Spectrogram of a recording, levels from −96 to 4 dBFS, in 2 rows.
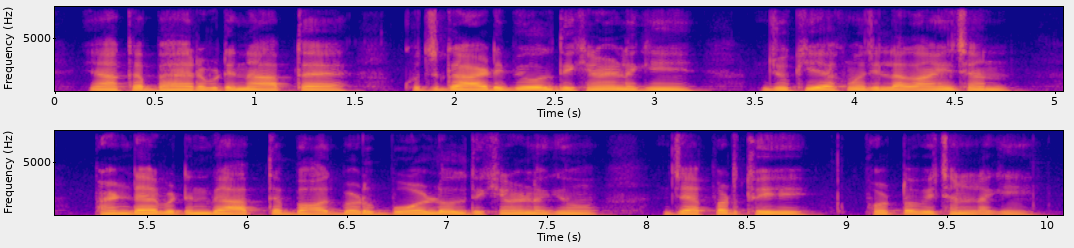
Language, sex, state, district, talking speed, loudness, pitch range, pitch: Garhwali, male, Uttarakhand, Uttarkashi, 190 wpm, -21 LUFS, 125-130 Hz, 125 Hz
